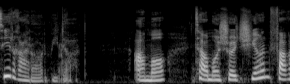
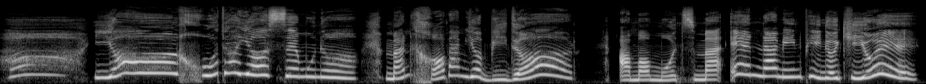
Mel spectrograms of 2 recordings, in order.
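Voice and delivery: high, dramatic puppet cry; theatrical Harlequin; 8 semitones higher, 3 dB louder, slower than usual. Acted. Harlequin points at Pinocchio in the crowd, high and theatrical. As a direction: declaim like a stage clown in shock. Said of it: "با لحنی نمایشی فریاد زد".

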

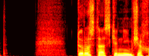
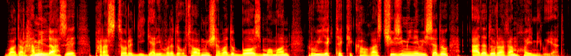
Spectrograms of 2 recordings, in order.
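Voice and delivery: ordinary delivery, nothing marked

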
